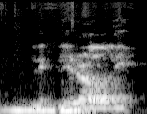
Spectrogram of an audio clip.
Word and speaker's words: literally: literally yes literally do you see it's kind of like you have to say it's like you have to act um active thinking about not saying the tea yeah yeah a little trick is to use your tongue almost like a letter D when the tongue goes at the roof of your mouth behind your teeth literally instead of literally literally it kind of just rolls out literally okay anything else a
